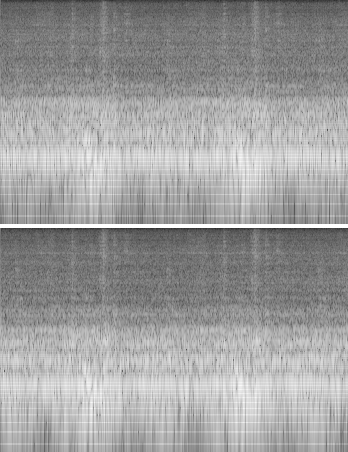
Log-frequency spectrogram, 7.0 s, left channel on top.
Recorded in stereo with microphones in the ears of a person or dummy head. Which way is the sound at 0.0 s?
25° left (ahead or behind).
